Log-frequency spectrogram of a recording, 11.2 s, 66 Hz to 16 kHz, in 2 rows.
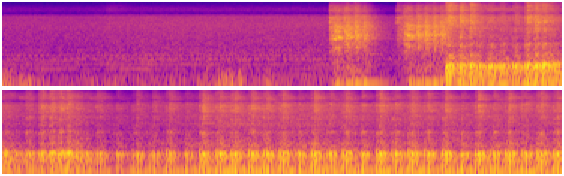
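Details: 2002 Yamaha Fazer 1000cc four-cylinder motorcycle, cold start after sitting over two months, carburetor cleaned: starter cranks, catches after a stumble, then settles to a steady, even idle; all four cylinders working.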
